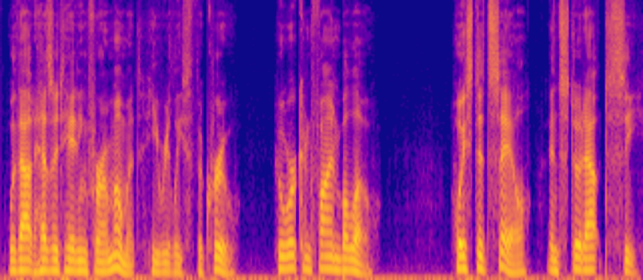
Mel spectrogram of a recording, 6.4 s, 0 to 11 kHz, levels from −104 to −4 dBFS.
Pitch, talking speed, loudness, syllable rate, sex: 120 Hz, 185 wpm, -19 LUFS, 6.4 syllables/s, male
